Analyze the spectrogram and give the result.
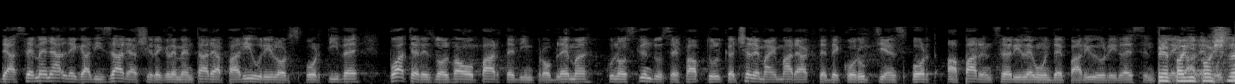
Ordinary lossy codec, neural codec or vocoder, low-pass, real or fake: MP3, 24 kbps; none; 7.2 kHz; real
